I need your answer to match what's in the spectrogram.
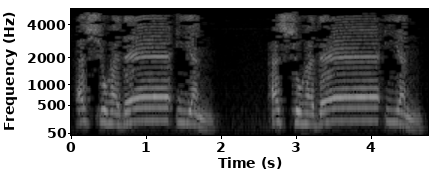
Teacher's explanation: أبدلت الثانية ياء مفتوحة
